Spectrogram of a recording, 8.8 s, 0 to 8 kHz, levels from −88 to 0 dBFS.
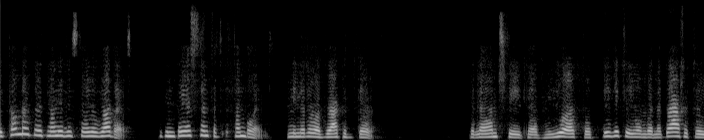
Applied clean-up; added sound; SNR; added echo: neural mask model DeepFilterNet 3.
